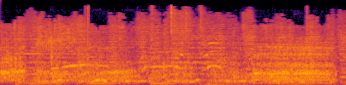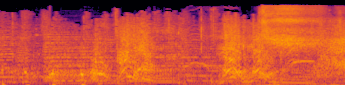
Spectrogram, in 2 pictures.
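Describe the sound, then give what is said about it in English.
A dog barks and snarls again and again, loud, its rough growling calls running almost nonstop over a dense, noisy background for the whole stretch. “That's a real dog”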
